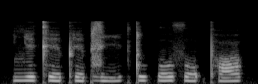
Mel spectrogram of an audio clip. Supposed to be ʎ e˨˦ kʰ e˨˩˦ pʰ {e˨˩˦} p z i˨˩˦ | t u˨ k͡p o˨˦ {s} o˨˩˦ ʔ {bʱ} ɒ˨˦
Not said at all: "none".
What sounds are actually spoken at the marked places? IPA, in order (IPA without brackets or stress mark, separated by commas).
e˨˩˦, θ, pʰ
